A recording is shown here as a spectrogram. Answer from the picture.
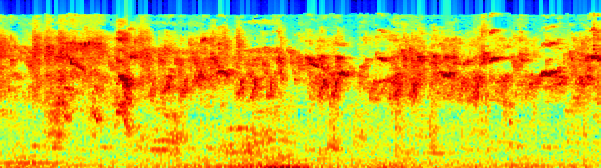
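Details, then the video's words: Kept sparrows, described as highly social birds, produce a continuous busy twittering of many overlapping bright chirps, steady in loudness with brief louder bursts. "Воробьи - Sparrow"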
